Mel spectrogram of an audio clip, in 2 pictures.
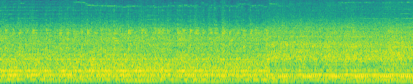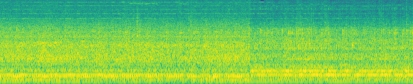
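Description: A harvester's header rattles as it cuts crops.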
